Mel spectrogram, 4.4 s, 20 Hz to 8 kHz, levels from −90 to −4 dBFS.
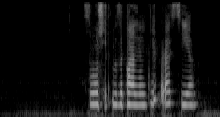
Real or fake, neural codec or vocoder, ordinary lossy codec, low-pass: fake; codec, 16 kHz in and 24 kHz out, 0.6 kbps, FireRedTTS-2 codec; AAC, 48 kbps; 7.2 kHz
